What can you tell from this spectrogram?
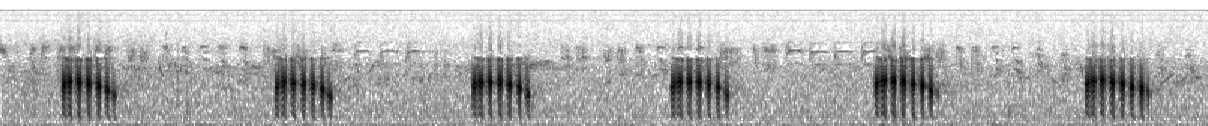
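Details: Rasping, pulsed calls of Perez's frog, found only on the Mediterranean coast, like a rattle in the throat: six short bursts spaced roughly every one and a half seconds against a quiet background.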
